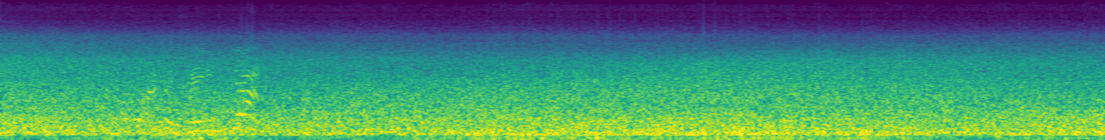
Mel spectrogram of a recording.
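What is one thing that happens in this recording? Waves break and wash steadily onto a beach.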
